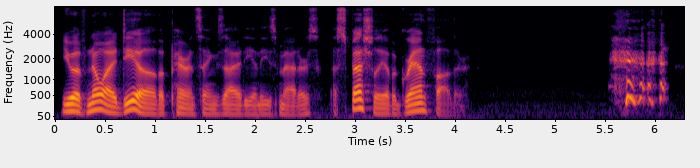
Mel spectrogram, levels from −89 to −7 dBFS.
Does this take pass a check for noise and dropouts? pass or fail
fail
